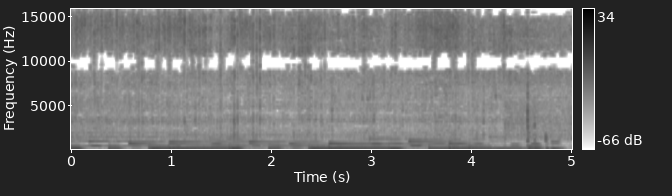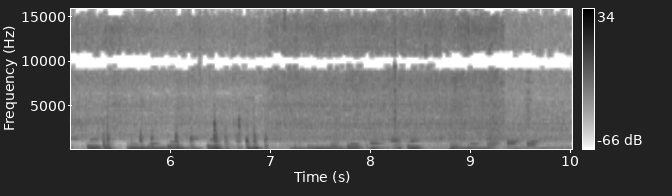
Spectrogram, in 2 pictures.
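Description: Minced meat and sliced green onion sizzling in a frying pan, stirred with a spatula, which gives a run of scraping clicks in the middle. Background music with plucky notes plays over it.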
